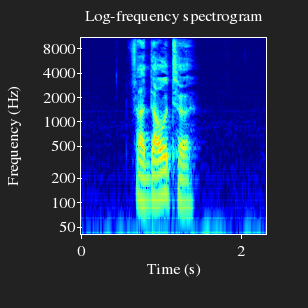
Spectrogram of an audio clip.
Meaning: inflection of verdauen: 1. first/third-person singular preterite 2. first/third-person singular subjunctive II
- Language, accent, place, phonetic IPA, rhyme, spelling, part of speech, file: German, Germany, Berlin, [fɛɐ̯ˈdaʊ̯tə], -aʊ̯tə, verdaute, adjective / verb, De-verdaute.ogg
